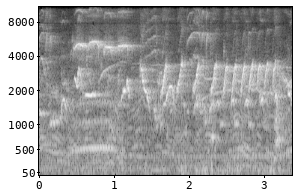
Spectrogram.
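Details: White-rumped shama of the Black Hok type, a caged bird at a song competition. High sustained whistles and short notes give way to rapid descending swept phrases repeated about five times a second, with other birds faintly singing behind.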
